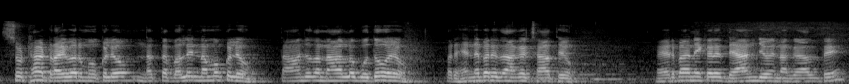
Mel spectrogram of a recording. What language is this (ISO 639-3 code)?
snd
